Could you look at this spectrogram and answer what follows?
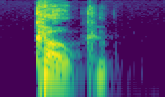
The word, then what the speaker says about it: Koch: His last name, spelled K-O-C-H, pronounced Coke.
